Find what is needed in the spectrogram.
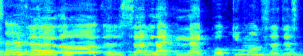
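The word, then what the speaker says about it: Pokémon: सर जैसे sir like like पोकेमोन सर, जैसे पोकेमोन में छोटे छोटे पोकेमोन्स होते हैं, उनको जैसे उनको क्या करते हैं, एनिमेट करवाना। हाँ वो भी पॉकमॉन कह रहे हो? पॉकमॉन, पोकेमॉन, नहीं सर, पोकेमोन, पॉपकॉर्न नहीं, पोकेमोन।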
